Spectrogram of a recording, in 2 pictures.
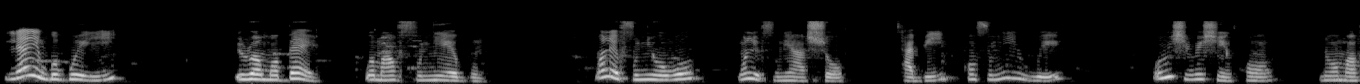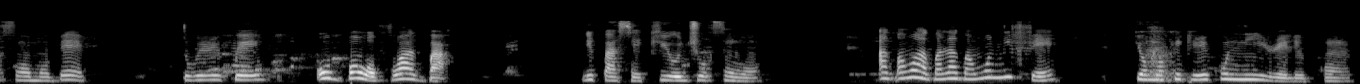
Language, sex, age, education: Yoruba, female, 15-29, secondary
